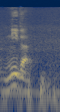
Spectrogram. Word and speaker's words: neither: এখানেও উচ্চারণ নিয়ে কেউ মনে করতে পারেন ইদার অর নিদার, both প্রোনাউন্সিয়েশনস R correct.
